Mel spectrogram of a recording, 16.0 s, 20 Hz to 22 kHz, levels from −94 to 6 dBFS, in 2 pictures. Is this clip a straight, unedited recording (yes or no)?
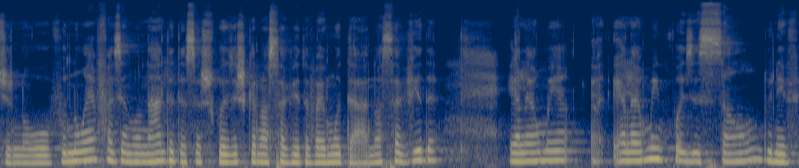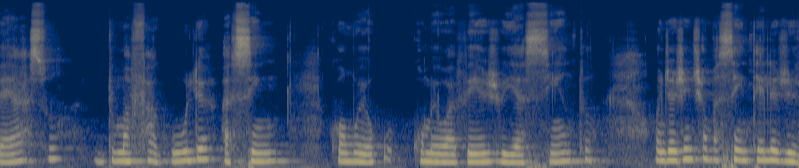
yes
